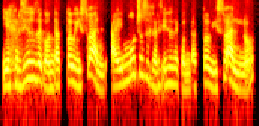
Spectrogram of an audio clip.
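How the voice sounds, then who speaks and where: A woman's voice: medium pitch, expressive, quick pace, mellow, breathy edge, no room sound, studio quality. A middle-aged woman explaining a training session in a conversational way, often checking in with her listeners. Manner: conversational, frequent tag questions and fillers. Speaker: teacher trainer.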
